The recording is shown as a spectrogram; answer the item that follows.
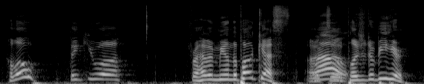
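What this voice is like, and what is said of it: Bernie Sanders impression. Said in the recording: “Bernie Sanders just walked in the room.”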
